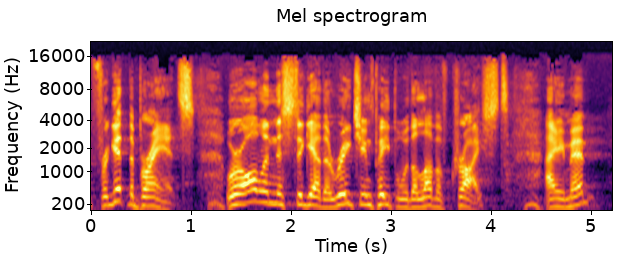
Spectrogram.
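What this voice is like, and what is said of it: Unusual-sounding accent. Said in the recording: “what's with my funny accent?”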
